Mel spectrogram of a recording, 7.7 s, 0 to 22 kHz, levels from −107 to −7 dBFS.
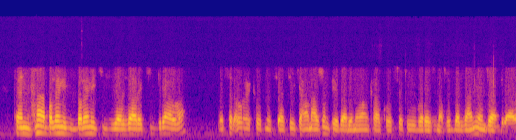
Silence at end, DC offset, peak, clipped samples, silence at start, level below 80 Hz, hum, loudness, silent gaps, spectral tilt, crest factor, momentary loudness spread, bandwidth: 0 s; under 0.1%; -10 dBFS; under 0.1%; 0.25 s; -74 dBFS; none; -28 LUFS; none; -9 dB/octave; 18 dB; 12 LU; 4.3 kHz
